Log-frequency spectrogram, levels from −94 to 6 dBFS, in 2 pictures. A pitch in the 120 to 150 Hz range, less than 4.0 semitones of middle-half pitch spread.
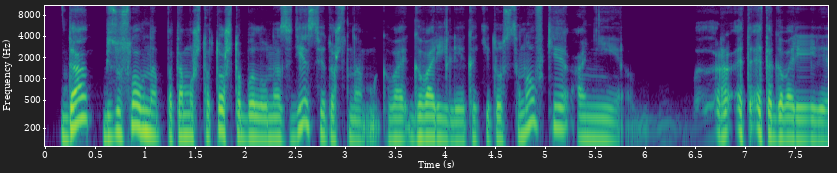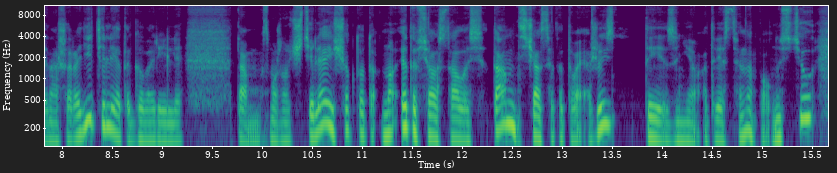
No: medium, 140 Hz; wide, 5.4 semitones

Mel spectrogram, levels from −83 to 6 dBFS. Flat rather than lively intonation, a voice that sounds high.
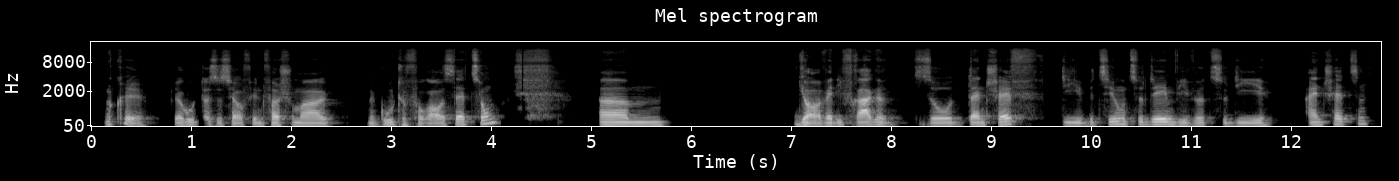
No: narrow, 2.3 semitones; low, 105 Hz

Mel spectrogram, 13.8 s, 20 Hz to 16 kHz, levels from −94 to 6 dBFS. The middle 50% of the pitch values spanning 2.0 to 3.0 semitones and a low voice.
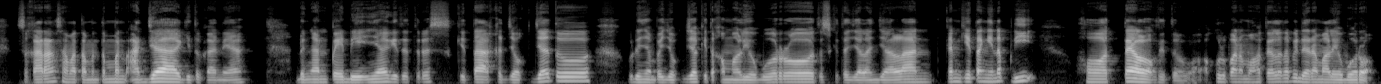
Yes: narrow, 2.5 semitones; low, 125 Hz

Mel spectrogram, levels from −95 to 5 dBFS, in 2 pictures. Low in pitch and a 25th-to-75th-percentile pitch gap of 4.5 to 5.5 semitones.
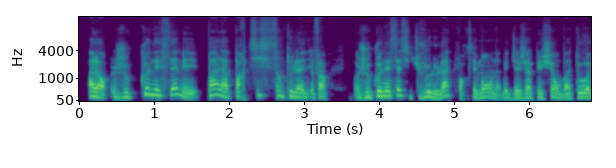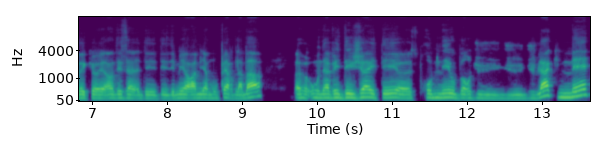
Yes: low, 125 Hz; average, 5.0 semitones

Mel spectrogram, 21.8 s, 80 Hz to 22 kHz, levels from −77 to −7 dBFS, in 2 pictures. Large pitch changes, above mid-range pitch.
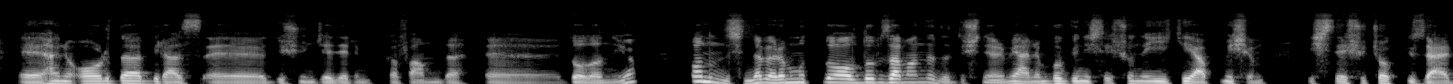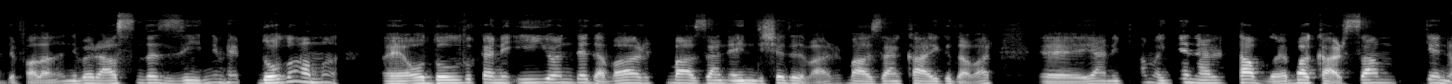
No: wide, 6.7 semitones; low, 120 Hz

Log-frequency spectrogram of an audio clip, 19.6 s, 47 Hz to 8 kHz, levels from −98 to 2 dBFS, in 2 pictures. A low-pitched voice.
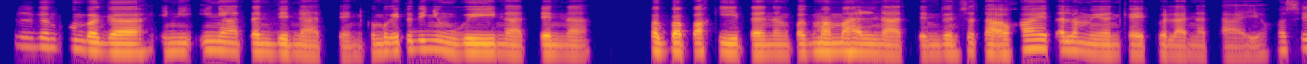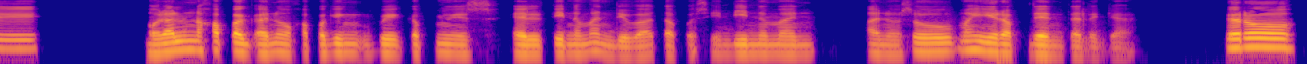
Yes: low, 120 Hz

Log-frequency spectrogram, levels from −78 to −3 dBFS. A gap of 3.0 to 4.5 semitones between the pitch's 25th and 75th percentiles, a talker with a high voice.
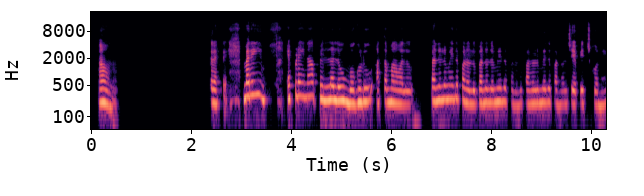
Yes: average, 3.3 semitones; high, 205 Hz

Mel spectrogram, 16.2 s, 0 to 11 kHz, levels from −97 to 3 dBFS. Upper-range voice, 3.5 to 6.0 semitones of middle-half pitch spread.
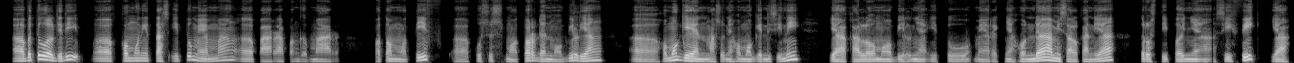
No: low, 105 Hz; average, 4.1 semitones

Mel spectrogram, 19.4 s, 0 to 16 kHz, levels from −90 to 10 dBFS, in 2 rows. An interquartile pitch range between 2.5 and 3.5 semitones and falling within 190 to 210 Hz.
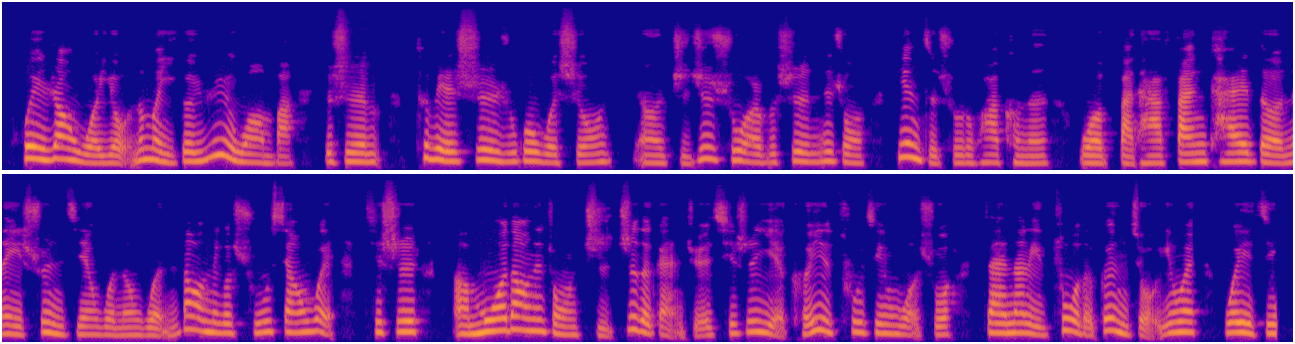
No: average, 4.8 semitones; high, 195 Hz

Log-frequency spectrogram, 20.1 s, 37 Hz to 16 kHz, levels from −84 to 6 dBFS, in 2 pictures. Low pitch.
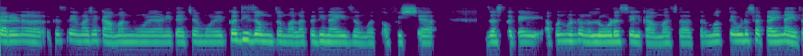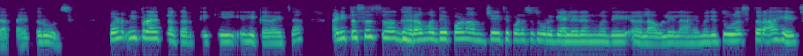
No: medium, 185 Hz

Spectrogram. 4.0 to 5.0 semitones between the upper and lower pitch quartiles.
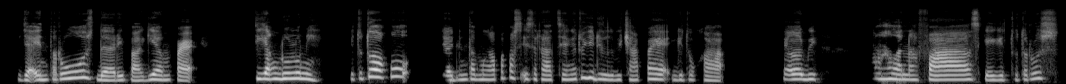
No: average, 3.1 semitones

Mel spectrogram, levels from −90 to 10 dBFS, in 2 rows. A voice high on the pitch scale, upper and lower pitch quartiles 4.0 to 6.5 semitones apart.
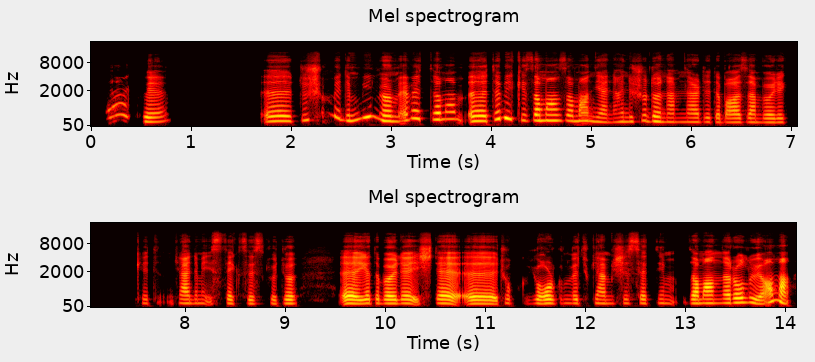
Yes: high, 195 Hz; wide, 5.5 semitones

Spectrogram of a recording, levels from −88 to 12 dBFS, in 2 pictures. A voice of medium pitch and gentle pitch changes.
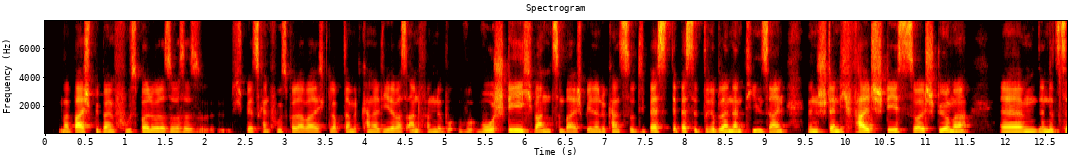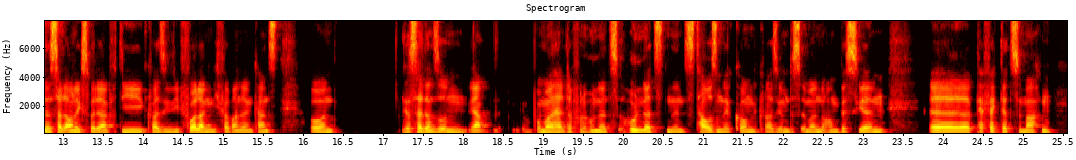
No: low, 115 Hz; narrow, 1.9 semitones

